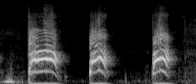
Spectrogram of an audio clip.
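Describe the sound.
A person imitates a dog barking with three loud, short, voiced woofs, evenly spaced and with no other sound between them.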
